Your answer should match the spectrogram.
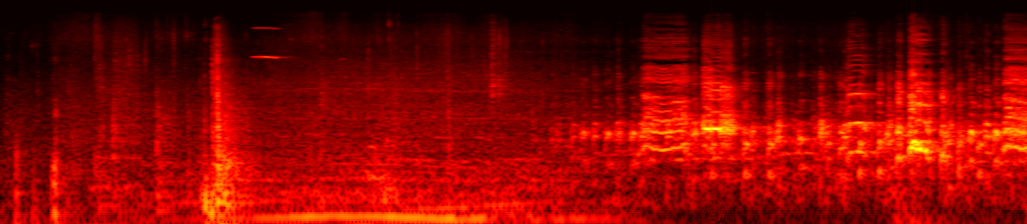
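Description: Hens cluck and squawk in a busy henhouse, with a loud clatter like a door sliding around two seconds in, then a dense chorus of overlapping clucks and calls.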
